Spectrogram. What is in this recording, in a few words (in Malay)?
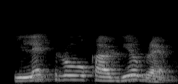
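"elektrokardiogram", Malay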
